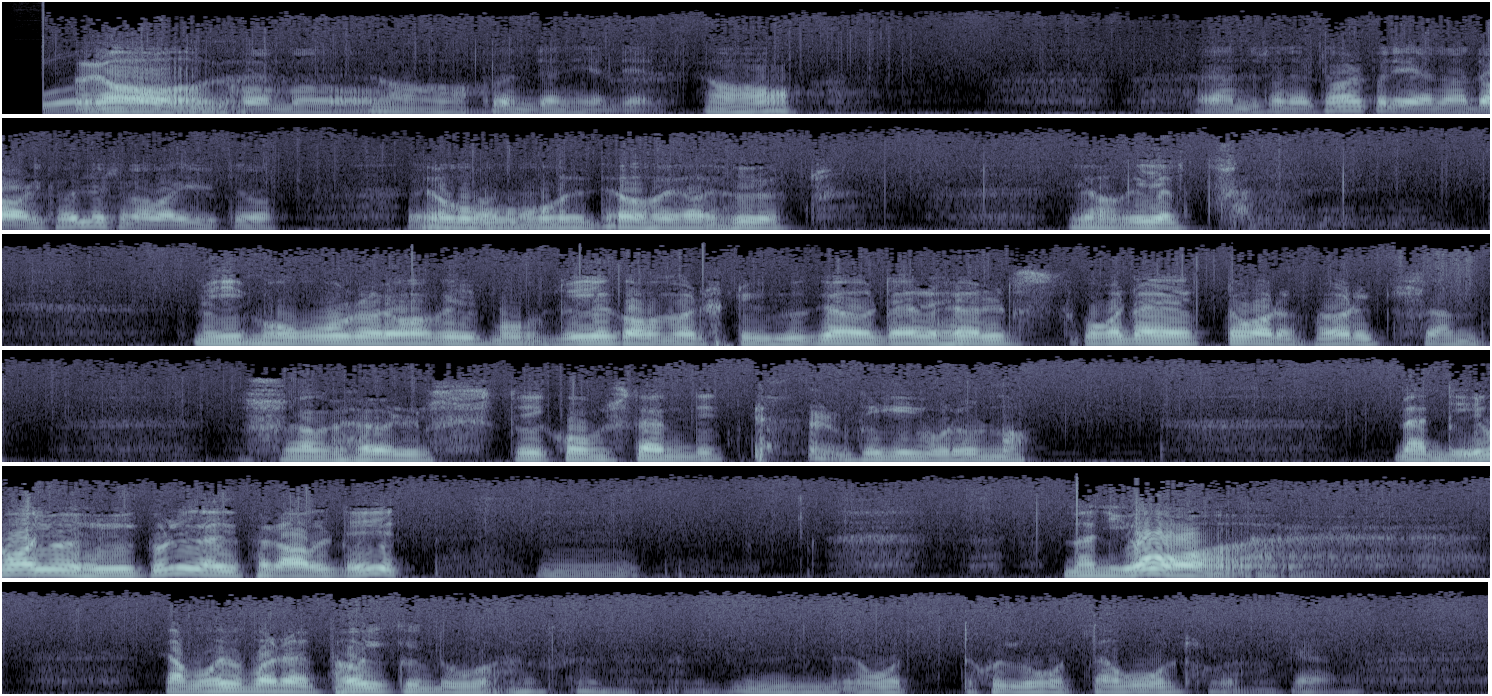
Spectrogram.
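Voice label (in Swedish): Svärta Södermanland, dialekter; Folkminnen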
